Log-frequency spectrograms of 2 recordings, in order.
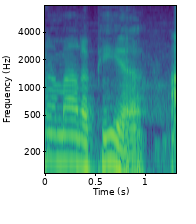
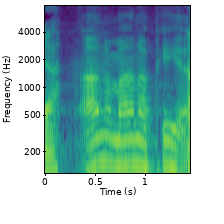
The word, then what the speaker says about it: onomatopoeia: He's been on here once with us before, and before when it was the Onomatopoeia show. Did I pronounce that right? I never pronounced it right. – Onomatopoeia. – I'm gonna pee. – Onomatopoeia.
